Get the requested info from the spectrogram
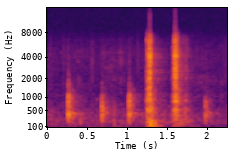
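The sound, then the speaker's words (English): A door is opened: a few soft knocks or clunks from the handle and latch, then two sharper, louder rattling clacks as it swings open, with no one talking. “You open the door for them.”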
